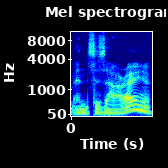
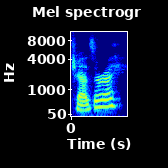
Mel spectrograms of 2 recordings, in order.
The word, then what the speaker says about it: Cesare: Well, it's an Italian name, and as far as I'm aware, it's pronounced Cesare.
